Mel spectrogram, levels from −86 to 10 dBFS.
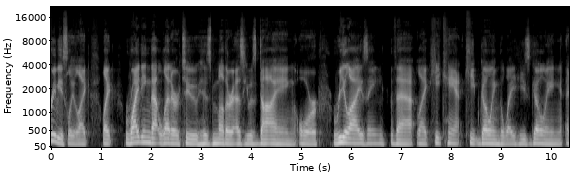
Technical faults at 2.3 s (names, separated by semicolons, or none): none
